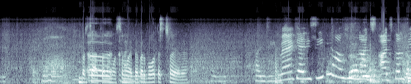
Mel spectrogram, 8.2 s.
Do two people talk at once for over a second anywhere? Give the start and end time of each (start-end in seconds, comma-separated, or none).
1.6-2.9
